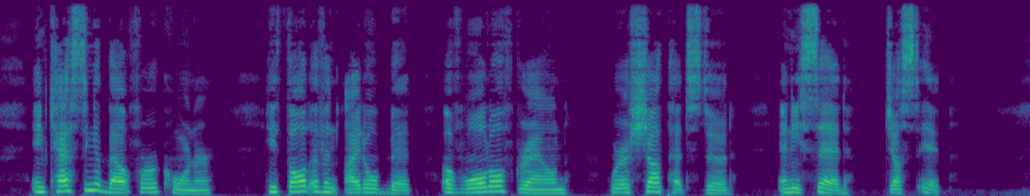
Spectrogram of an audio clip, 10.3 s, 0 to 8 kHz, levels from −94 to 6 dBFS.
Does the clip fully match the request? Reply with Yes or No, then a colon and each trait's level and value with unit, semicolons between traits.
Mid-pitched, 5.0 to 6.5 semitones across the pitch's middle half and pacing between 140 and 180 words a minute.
Yes: medium, 165 Hz; average, 5.3 semitones; average, 150 wpm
